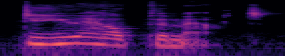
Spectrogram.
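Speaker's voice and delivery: plain reading voice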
